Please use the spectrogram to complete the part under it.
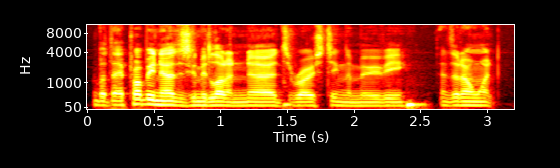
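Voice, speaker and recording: A man's voice: lowish voice, level tone, racing, a little mellow, smooth, dry recording, studio quality, soft background music. A man from South Africa giving casual, off-the-cuff reactions as a live streamer, with wry, mocking asides.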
